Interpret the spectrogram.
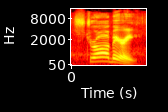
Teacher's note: We see the tr together making the ch- sound like train and truck together. S straw make the r sound with the voice not straw but straw.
